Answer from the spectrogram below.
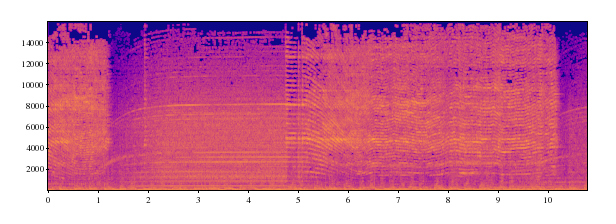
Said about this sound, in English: So we're going to go to the Dremel.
